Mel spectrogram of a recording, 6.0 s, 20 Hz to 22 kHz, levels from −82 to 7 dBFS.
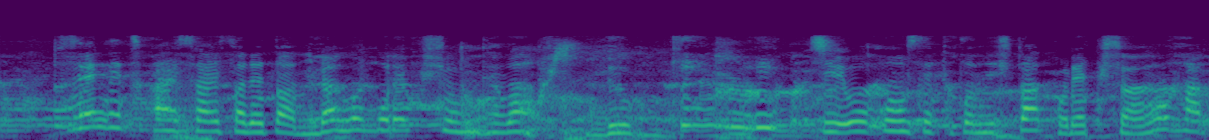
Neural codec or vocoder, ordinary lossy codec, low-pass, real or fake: codec, 16 kHz, 2 kbps, FreqCodec, larger model; none; none; fake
